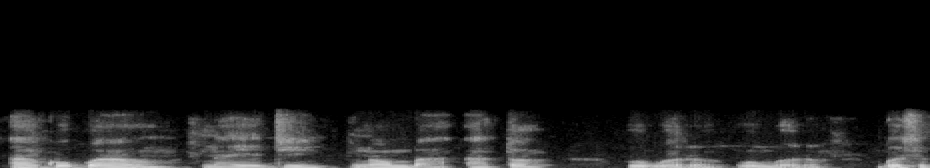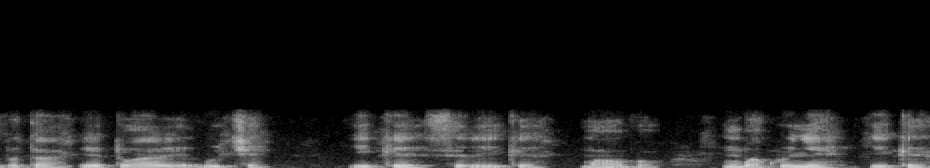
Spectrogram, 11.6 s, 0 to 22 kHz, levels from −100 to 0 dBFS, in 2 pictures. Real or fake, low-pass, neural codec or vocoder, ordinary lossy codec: real; 7.2 kHz; none; Opus, 24 kbps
